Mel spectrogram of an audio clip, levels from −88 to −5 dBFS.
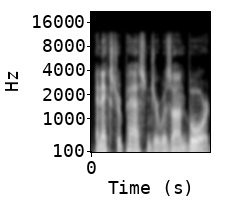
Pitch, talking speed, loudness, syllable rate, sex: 105 Hz, 200 wpm, -20 LUFS, 5.2 syllables/s, male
